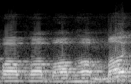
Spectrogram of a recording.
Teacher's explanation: प वर्ग मतलब प फ ब भ म जो है इनका उच्चारण स्थान होष्ठ है।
